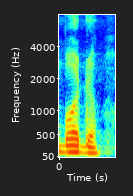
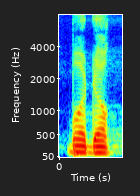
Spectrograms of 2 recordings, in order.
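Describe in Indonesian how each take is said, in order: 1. Kata ini berakhir dengan bunyi napas yang lembut. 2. Kata ini berakhir dengan bunyi yang terhenti dan keras. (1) "bukan bodoh" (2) "mesti tambah di belakang"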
